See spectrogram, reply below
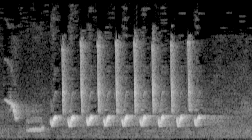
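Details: Nightingale song: a falling whistle and a short low buzzy note, then a fast, even series of about nine loud repeated notes against a quiet, clean background.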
